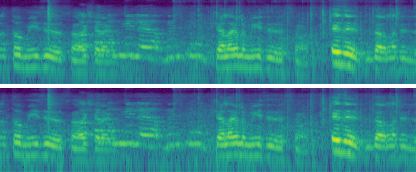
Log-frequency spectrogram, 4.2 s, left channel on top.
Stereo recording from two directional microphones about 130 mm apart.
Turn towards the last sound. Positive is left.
turn(degrees=-15)  # may be behind; listen again after turning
